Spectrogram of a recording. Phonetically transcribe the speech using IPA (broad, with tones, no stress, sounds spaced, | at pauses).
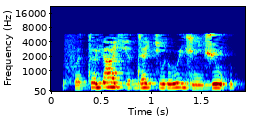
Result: f ə˩˥ t ə˥ j aː˥ ç ə˩˥ d ɛ˧˥˧ c u˧ ɾ uː˧˥˧ j ɣ ẽ˧ ʎ ʒ ũ˥˨ ʔ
